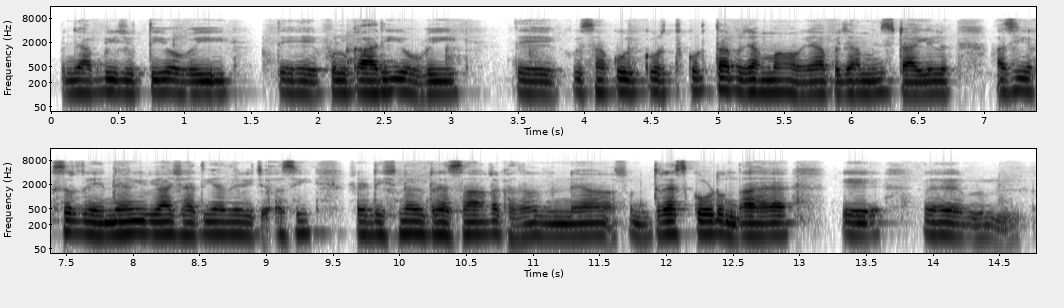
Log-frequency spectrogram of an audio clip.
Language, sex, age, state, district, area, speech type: Punjabi, male, 30-45, Punjab, Amritsar, urban, spontaneous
